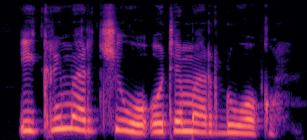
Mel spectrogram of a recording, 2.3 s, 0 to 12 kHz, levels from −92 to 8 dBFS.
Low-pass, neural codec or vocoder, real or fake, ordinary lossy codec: 10.8 kHz; none; real; MP3, 96 kbps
